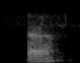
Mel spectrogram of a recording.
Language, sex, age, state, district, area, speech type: Manipuri, male, 30-45, Manipur, Thoubal, rural, conversation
